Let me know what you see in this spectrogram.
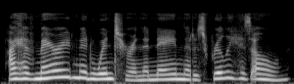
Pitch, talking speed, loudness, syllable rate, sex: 250 Hz, 245 wpm, -15 LUFS, 5.8 syllables/s, female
